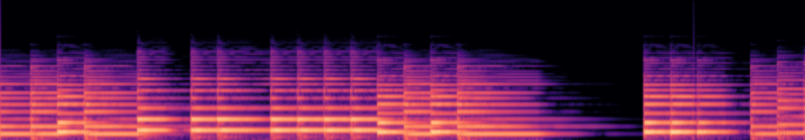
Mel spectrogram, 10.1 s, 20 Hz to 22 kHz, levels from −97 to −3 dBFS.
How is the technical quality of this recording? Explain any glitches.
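The recording has one clear glitch near the end. At 8.67 s there is a sudden gain jump: the level drops by about 5 dB in a single step and stays lower until the clip ends. The likely cause is a digital gain change applied with no ramp, so the scaling switches from one sample to the next. The background noise drops by the same amount as the foreground sound, which distinguishes it from a fade, a compressor reacting or a source moving away.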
